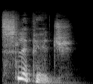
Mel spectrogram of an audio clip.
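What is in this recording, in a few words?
"slippage", British English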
